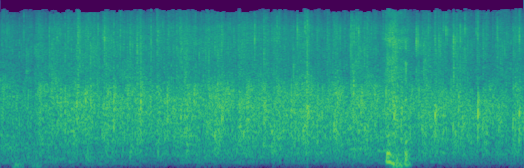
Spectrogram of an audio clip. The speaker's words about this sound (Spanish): Den un aplauso al que vive.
